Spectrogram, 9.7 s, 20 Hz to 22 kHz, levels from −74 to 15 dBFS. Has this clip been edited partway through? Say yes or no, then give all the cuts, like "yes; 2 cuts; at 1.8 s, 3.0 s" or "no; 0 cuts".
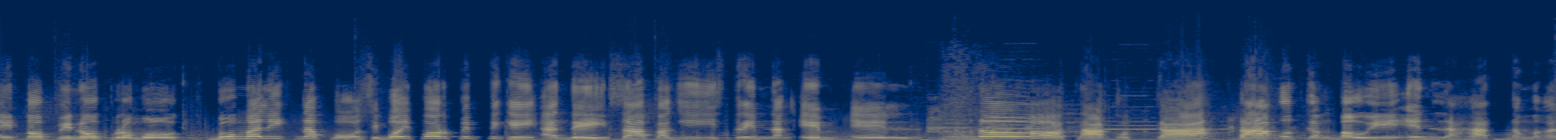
yes; 4 cuts; at 1.2 s, 3.8 s, 5.9 s, 7.6 s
